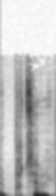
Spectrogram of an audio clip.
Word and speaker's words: poutine: puis c'est des parfois, je vais le voir inscrit P-O-U-T-E-E-N, comme teenager, teen, poutine.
